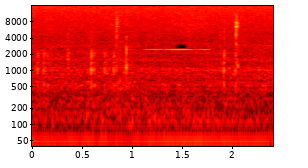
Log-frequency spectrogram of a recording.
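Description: Low, steady engine and road rumble inside a car cabin while reversing, with a single electronic reversing beep about a second in, lasting under a second.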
